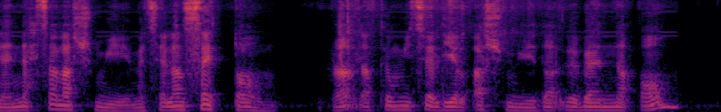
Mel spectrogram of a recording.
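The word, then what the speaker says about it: cet homme: دونك كاين عندنا حتى لاش muet، مثلا سيتوم. نعطيو مثال ديال اش muet. دابا عندنا اوم، هادي اش muet، دونك كنقولو سيتوم.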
